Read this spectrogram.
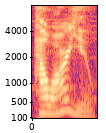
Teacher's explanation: if you say it with a friendly Rising tone how are you it sounds warm and natural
